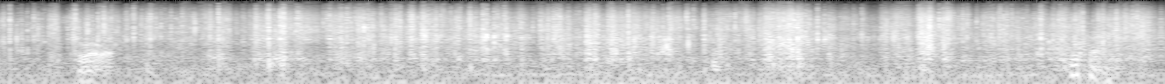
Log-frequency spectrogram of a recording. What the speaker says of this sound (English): So I'm gonna use my paper to sort of help roll the dough up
